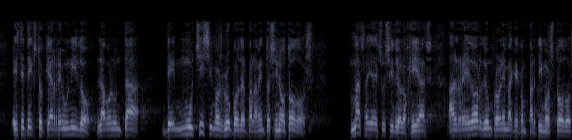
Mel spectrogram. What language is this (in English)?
Spanish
